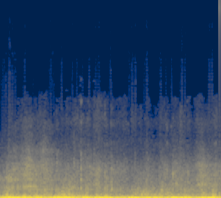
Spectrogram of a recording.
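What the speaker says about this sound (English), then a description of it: "Plus you're really exposed to the north wind," Strong north wind buffets the microphone on an exposed descent of a Scottish mountain ridge, a steady low roaring rumble with gusting swells, loud and continuous with no voice over it.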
